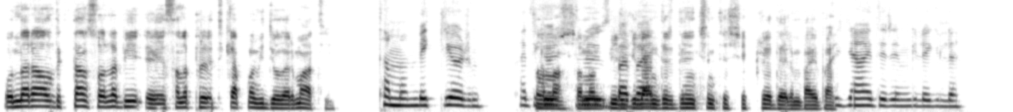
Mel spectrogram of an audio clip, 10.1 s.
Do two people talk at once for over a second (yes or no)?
yes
